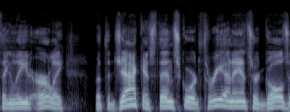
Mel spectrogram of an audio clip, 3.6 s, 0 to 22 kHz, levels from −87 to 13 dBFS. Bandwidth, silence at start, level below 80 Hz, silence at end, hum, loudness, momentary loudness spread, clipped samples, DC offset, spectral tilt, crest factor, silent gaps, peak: 15 kHz; 0 s; -62 dBFS; 0 s; none; -24 LUFS; 10 LU; under 0.1%; under 0.1%; -4.5 dB/octave; 18 dB; none; -6 dBFS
